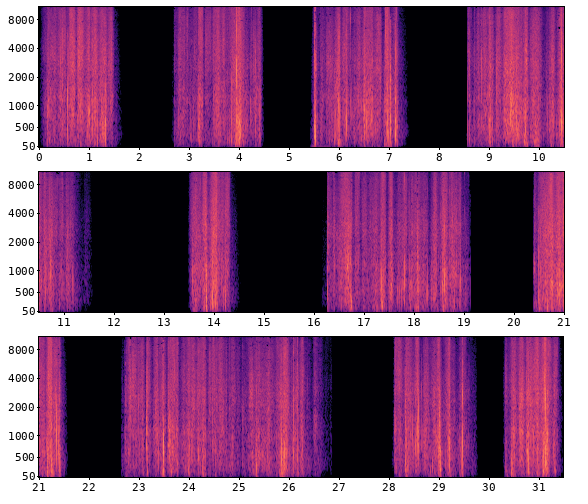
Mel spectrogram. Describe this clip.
Wallet pulled out and in the pocket
Medium-sized leather wallet being pulled in and back into a pocket, rubbing against cotton cloth.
